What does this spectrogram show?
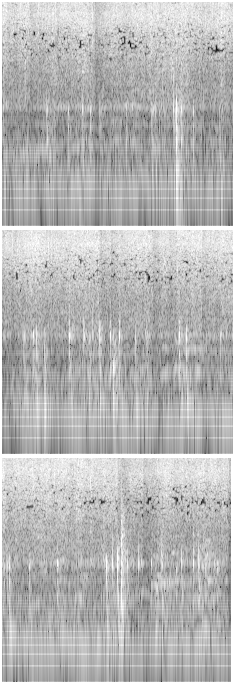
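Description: Coarse red chilli paste frying in oil in a nonstick kadhai, sizzling steadily, while a silicone spatula stirs it around the pan with irregular scraping strokes.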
